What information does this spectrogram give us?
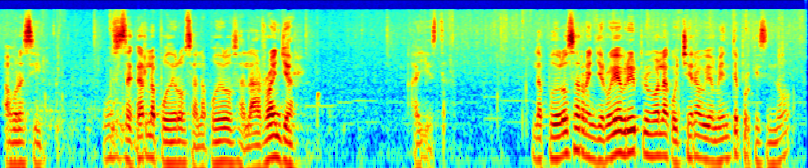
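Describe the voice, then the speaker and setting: A man with a Mexican accent narrates his game in a playful, excitable way, talking straight to his viewers in a voice of middling pitch. Faint game music runs under his chatter. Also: quick pace, long pauses. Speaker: gaming channel host. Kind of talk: casual gameplay commentary.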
